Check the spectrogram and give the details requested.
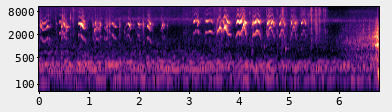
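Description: Bird calls: rapid, high-pitched chirps in quick runs, with a short pause partway through, over a steady low hum; they stop about a second before the end.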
